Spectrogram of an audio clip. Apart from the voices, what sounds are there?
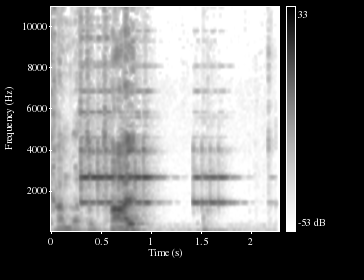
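alarm clock ringing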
